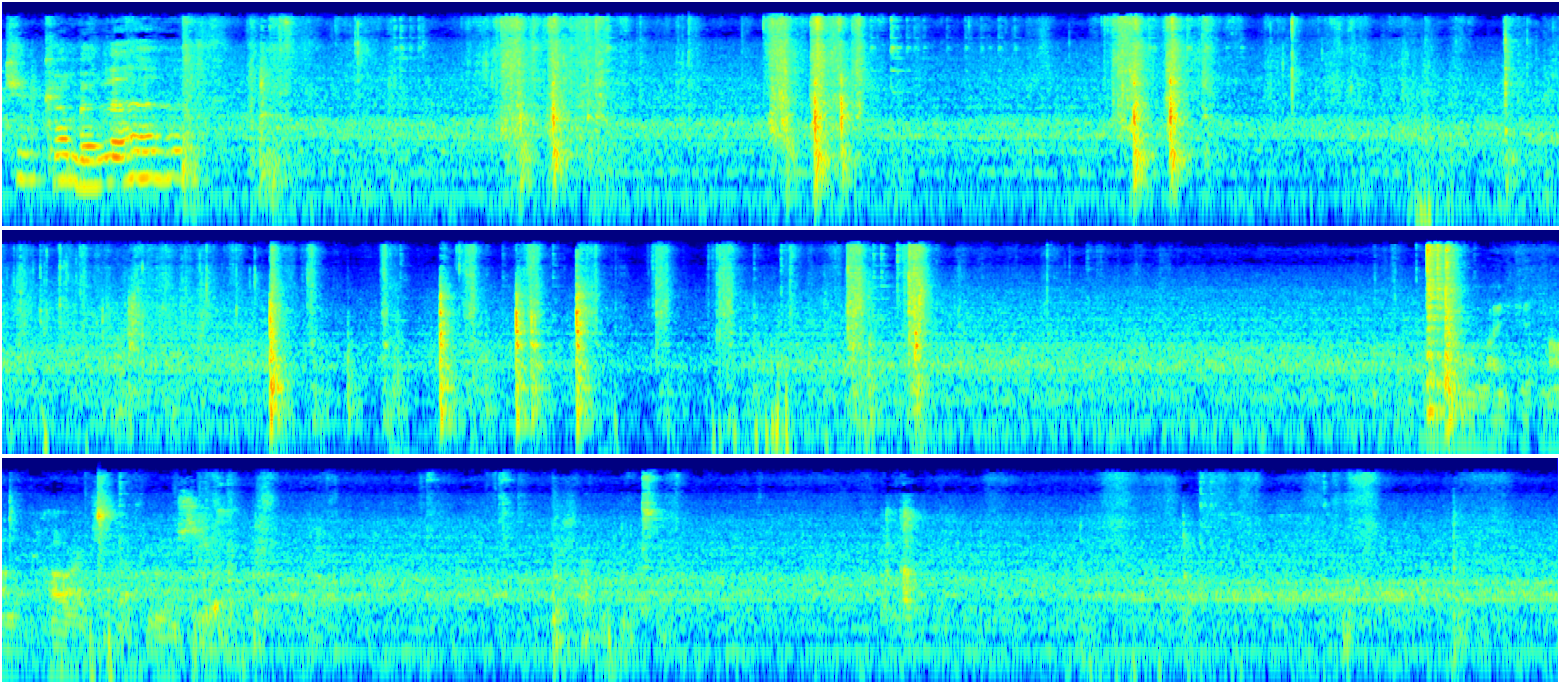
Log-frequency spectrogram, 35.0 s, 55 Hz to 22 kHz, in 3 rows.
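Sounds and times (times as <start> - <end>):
utensils and dishes clinking: 2.0 - 4.8, 5.8 - 9.5.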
